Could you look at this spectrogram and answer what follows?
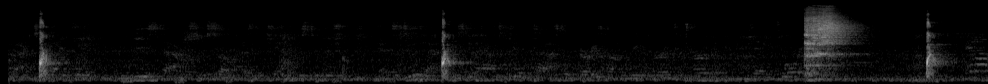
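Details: Baby with hiccups: three sharp, brief hiccup sounds at irregular intervals, with one louder noise burst between them, over quiet room noise.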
